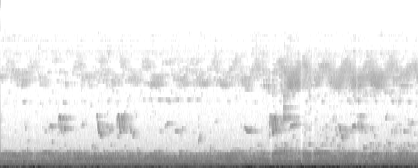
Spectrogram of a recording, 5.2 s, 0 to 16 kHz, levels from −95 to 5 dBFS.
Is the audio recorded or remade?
recorded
